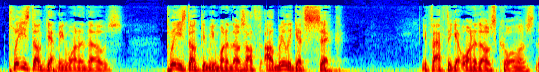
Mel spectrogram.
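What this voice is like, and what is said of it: New York accent. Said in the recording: “I have a New York accent”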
